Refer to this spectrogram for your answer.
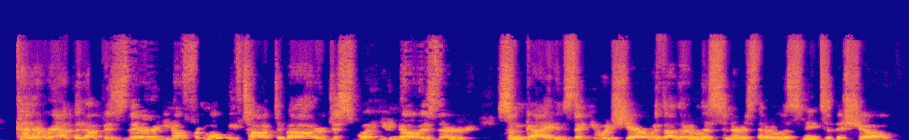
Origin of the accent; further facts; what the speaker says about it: Detroit, Michigan, United States; I'm from Detroit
